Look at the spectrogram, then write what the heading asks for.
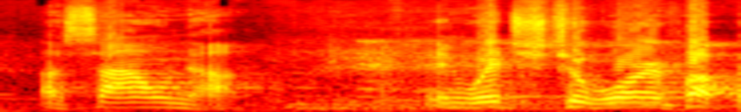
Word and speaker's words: sauna: And if you're anywhere in Northern Ontario and you have a Finnish engineer, you must have, and pronounce it correctly, a sauna in which to warm up after.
